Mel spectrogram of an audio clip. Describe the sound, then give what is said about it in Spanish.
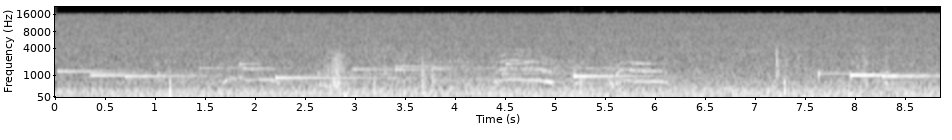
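A cat meows several times in short, tonal calls with varied pitch, faint against a steady low background. “Deja las fotos sobre el cofre y va hacia donde procede el maullido. Fuera del dormitorio hay un gato que se lame bajo el quicio de una puerta”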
